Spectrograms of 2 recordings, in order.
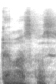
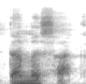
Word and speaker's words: Damascus: The way Damascus is properly pronounced. Damascus is Greek sounding. The real way to pronounce Damascus is Damasak or Damasak.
